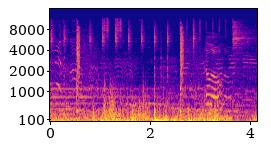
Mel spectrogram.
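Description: Loud music with a beat and deep bass thumps, with a voice over it in places.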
